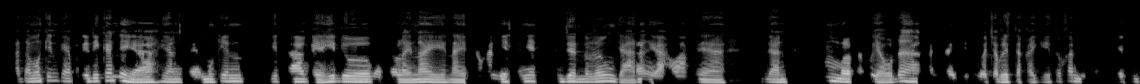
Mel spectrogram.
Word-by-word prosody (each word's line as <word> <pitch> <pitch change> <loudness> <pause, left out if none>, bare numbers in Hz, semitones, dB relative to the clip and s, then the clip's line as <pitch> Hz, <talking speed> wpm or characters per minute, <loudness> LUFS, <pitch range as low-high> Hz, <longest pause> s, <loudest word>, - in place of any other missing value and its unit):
atau 125 +2 -7
mungkin 160 +5 -1
kayak 145 -4 -4
pendidikan 150 +5 0
nih 160 -4 +5
ya, - - +5 0.2
yang 120 -1 +2
kayak 115 -1 -4
mungkin 135 +4 +1 0.4
kita 130 -1 -10 0.2
gaya 110 -1 +2
hidup 130 -2 +5
atau 115 - -8
lain-lain. 115 +1 +4
Nah 110 - +2
itu - - -19
kan 155 - -5
biasanya 130 +4 0 0.3
cenderung 135 +1 +3
jarang 100 +6 0
ya - - +2
hoaknya. 105 +2 -3 0.6
Dan, 115 -1 +1 0.4
mmm, 170 - -4
menurut 125 -1 +5
aku, - - -23
ya 100 - +2
udah 150 +7 +1 0.2
kan - - -17
kayak 475 - -4
gitu, 390 +2 -27
baca - - -3
berita 115 -1 +1
kayak 105 -1 -8
gitu 115 - -13
kan 150 - -4
bisa 130 - -22 0.2
bikin 125 - -9
125 Hz, 200 wpm, -22 LUFS, 115-145 Hz, 0.6 s, nih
